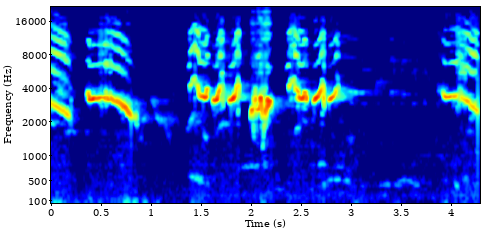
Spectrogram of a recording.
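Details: Singing Oriental magpie-robin, a lure meant to trigger song in other magpie-robins: a long clear whistle followed by a quick run of bright, slurred chirping notes, then silence and a final falling whistle.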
